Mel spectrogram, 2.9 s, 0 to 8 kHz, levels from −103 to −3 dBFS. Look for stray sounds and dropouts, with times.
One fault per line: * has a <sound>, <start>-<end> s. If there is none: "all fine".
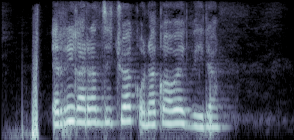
all fine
